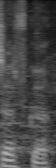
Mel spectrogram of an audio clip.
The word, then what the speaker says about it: Sivka: I know it's Sifka.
